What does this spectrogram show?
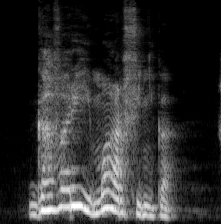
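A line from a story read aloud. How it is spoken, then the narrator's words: Whisper. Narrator (Russian): шепнула мне через стол Рената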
